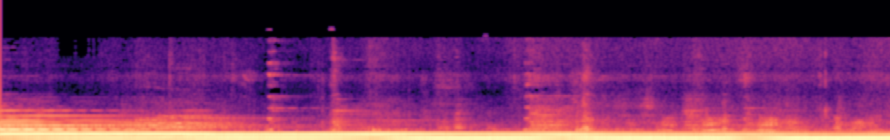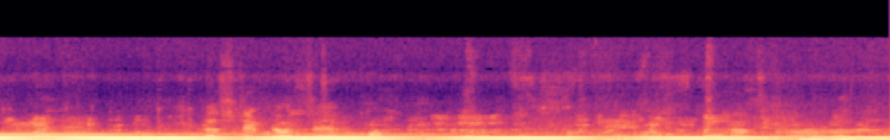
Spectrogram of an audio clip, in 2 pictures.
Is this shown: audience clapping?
no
